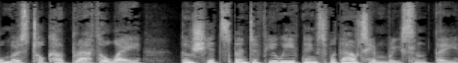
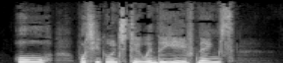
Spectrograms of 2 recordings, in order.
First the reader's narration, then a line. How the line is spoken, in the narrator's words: Irene asked breathlessly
